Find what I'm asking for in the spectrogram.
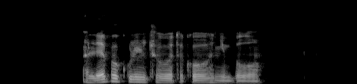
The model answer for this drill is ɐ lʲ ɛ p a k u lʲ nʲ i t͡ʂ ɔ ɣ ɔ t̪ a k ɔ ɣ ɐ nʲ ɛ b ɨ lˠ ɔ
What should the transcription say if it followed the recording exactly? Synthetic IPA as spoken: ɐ lʲ ɛ p a k u lʲ nʲ i t͡ʂ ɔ ɣ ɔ t̪ a k ɔ ɣ ɐ nʲ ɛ b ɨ lˠ ɔ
